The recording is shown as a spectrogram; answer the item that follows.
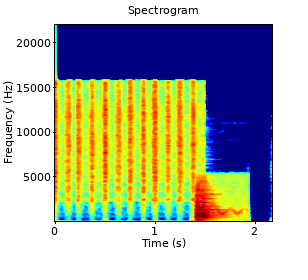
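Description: Cartoon sound effects: a fast, even ticking, about ten ticks a second, then a loud springy boing about a second and a half in that wobbles down in pitch and cuts off sharply.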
